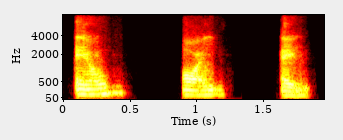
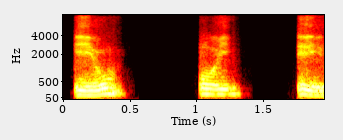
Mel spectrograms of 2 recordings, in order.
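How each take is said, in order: First: The diphthongs are said with open vowels. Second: The diphthongs are said with closed vowels.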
